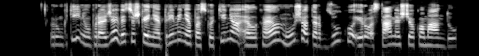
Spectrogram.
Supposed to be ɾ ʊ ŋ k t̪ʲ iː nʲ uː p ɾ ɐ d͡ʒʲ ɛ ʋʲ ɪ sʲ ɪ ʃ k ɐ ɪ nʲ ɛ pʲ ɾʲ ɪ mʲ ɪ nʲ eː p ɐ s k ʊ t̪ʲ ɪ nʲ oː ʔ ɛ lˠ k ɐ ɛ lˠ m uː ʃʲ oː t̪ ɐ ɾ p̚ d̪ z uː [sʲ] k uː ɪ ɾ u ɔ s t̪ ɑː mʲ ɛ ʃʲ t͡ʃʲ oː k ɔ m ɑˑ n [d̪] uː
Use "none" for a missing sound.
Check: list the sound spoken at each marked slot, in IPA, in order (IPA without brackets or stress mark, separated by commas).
none, d̪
